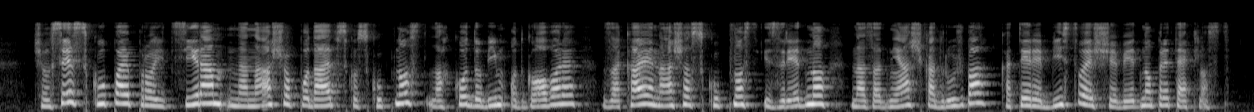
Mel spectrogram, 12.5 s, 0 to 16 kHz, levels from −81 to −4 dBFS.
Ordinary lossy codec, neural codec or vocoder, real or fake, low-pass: none; none; real; 7.2 kHz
